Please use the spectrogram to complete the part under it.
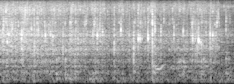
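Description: Ginger and garlic fry in hot panch phoran oil for a capsicum bharta, giving a steady, fairly soft crackling sizzle with no pauses or voices.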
